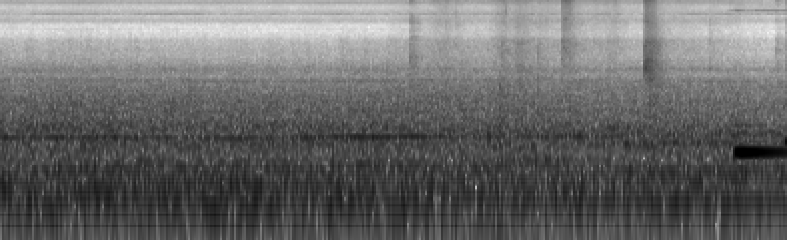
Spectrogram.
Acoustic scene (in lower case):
elevator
